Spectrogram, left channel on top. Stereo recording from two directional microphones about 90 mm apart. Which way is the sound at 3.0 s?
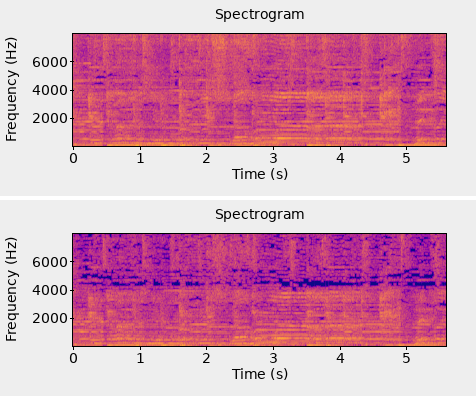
35° right (ahead or behind).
